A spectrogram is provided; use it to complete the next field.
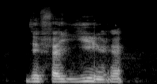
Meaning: first/second-person singular conditional of défaillir
- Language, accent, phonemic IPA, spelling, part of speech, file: French, Canada, /de.fa.ji.ʁɛ/, défaillirais, verb, LL-Q150 (fra)-défaillirais.wav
